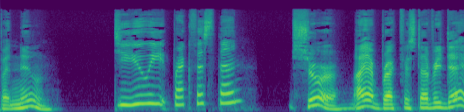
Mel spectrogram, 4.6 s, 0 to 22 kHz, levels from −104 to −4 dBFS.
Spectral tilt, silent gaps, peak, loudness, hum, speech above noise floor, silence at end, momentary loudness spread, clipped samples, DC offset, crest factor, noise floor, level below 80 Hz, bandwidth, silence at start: -4.5 dB/octave; none; -4 dBFS; -24 LUFS; none; 58 dB; 0 s; 9 LU; under 0.1%; under 0.1%; 20 dB; -82 dBFS; -66 dBFS; 16 kHz; 0 s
